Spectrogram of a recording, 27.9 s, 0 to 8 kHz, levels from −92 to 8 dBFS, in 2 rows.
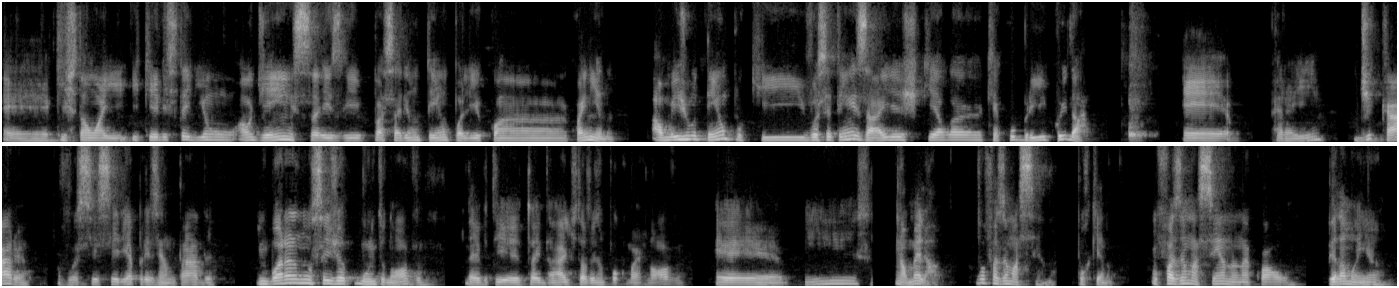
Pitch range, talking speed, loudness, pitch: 125-155 Hz, 155 wpm, -23 LUFS, 140 Hz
